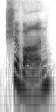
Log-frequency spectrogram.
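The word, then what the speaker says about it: Siobhan: you you had to hop off all right sabon how do you say your first name give it to me awesome one more time sioban sioban lovely all right tell us what you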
